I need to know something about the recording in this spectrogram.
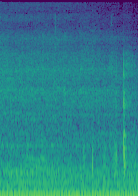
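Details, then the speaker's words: Honda Civic after a head gasket replacement. Steady, even four-cylinder idle with no misses or knocks. Coolant temperature is good and there is no exhaust smoke anymore. Normal idle. "You can see coolant temp is doing good. Everything's idling right. And it doesn't even smoke."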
